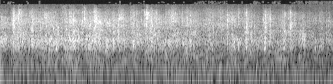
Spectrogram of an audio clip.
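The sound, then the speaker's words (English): Audience applause for moms at a morning Mother's Day service: a steady, dense patter of many hands clapping for about four seconds, fairly soft and even throughout, with no voices over it. “All right, can we give moms a round of applause this morning?”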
